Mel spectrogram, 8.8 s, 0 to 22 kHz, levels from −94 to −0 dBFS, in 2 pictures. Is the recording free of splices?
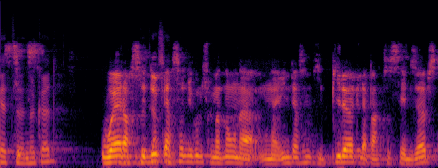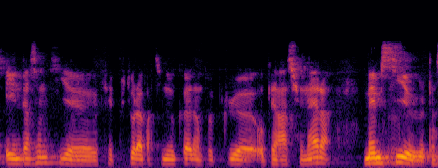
yes; 0 cuts

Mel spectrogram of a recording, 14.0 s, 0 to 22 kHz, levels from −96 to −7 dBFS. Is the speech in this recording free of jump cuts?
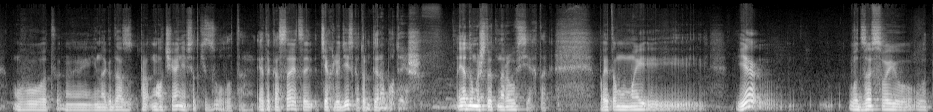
yes; 0 cuts

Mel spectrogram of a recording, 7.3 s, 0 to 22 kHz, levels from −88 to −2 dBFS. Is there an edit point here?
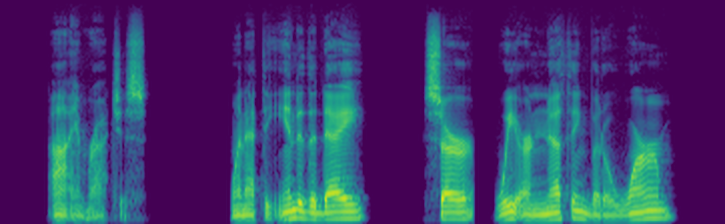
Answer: yes; 1 cut; at 4.7 s

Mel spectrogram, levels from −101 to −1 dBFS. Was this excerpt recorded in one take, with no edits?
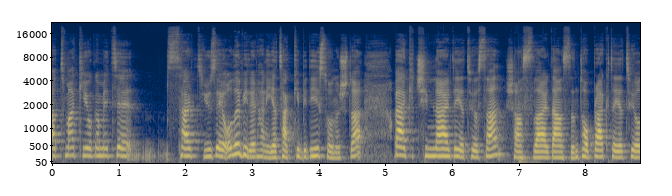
no; 1 cut; at 5.1 s

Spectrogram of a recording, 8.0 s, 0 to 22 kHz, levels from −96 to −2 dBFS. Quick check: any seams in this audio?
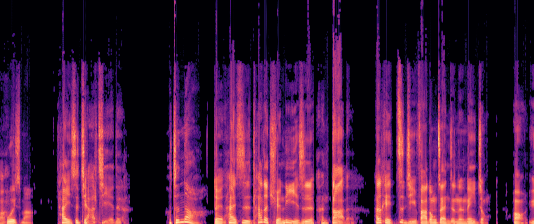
yes; 1 cut; at 4.7 s

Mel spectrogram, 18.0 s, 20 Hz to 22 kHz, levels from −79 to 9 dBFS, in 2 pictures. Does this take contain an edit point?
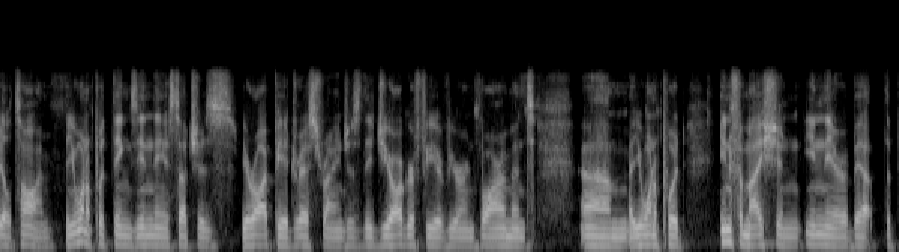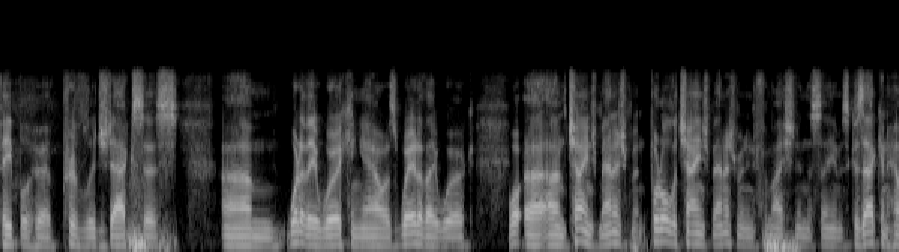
no; 0 cuts

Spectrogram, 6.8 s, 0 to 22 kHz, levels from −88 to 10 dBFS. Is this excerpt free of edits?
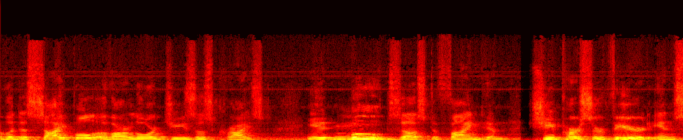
no; 1 cut; at 5.2 s

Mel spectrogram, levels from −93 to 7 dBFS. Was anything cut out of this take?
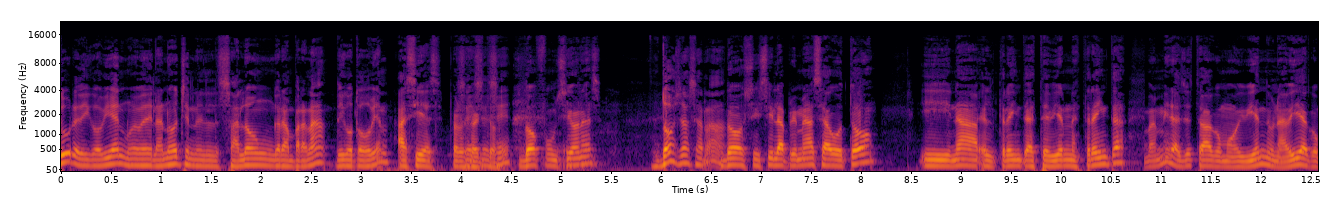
yes; 2 cuts; at 9.2 s, 10.8 s

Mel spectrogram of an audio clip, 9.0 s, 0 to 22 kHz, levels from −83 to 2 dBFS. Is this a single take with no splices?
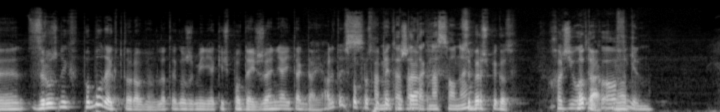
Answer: no; 1 cut; at 1.5 s

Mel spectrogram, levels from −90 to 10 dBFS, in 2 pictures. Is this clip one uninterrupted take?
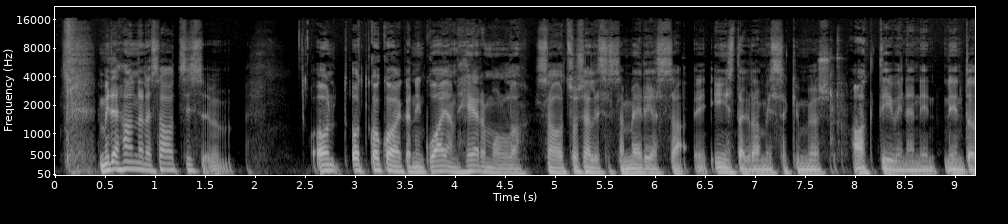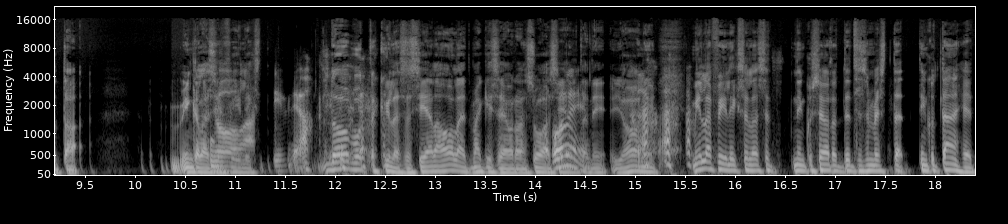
yes; 0 cuts

